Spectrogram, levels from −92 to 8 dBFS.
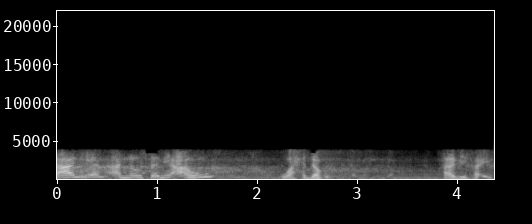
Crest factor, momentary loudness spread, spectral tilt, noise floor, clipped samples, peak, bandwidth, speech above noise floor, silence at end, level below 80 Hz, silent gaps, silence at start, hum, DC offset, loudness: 22 dB; 23 LU; -9 dB/octave; -47 dBFS; under 0.1%; -4 dBFS; 4 kHz; 23 dB; 0 s; -60 dBFS; none; 0 s; none; under 0.1%; -25 LUFS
